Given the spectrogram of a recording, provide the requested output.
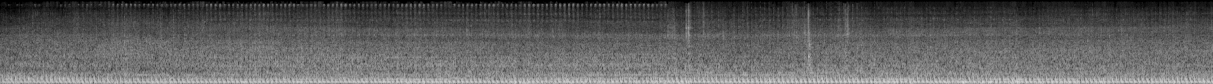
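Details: Massey Ferguson 7 lawn mower, long-sitting, running after carb mixture adjustment, driving; owner thinks it needs piston rings: steady single-cylinder drone at even speed, no misses or surging; normal running.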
